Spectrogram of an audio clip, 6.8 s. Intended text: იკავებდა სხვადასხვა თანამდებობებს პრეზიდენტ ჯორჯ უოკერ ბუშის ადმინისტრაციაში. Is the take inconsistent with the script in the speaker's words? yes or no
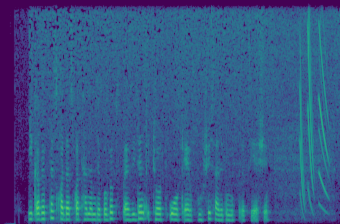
no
